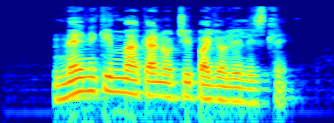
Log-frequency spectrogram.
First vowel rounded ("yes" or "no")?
no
